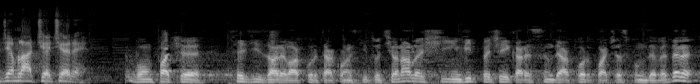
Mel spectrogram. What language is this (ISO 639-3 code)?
ron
